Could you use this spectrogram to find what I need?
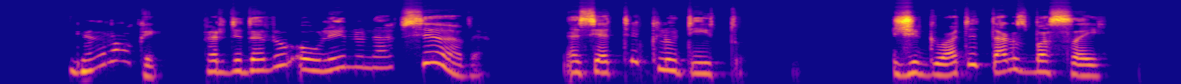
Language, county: Lithuanian, Klaipėda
